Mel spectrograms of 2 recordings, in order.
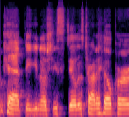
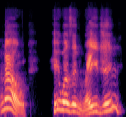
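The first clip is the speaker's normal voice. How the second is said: mock protest; 7 semitones higher, slower than usual. Dorit protesting to her friends.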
